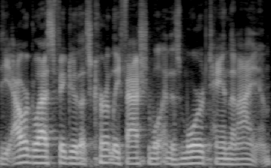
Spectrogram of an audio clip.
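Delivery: ordinary delivery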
